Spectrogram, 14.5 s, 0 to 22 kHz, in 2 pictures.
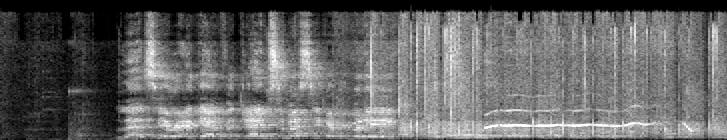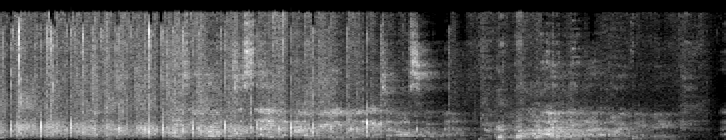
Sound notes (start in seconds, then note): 8.3 clapping & whooping; 12.0 laughter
